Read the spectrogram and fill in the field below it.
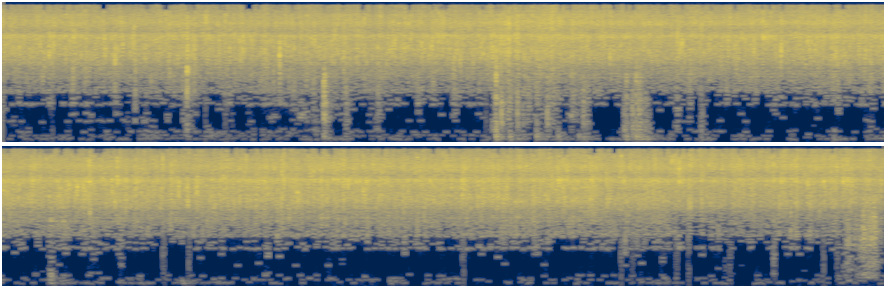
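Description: Golden shrimp sizzle steadily in a hot pan, a dense, even frying hiss that runs throughout with a few soft knocks from the pan or utensil, and no talking.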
